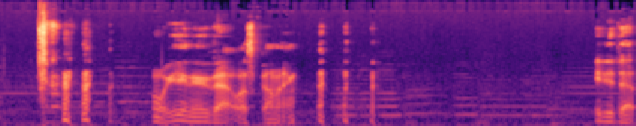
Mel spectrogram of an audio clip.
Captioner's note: laughing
